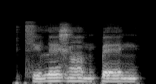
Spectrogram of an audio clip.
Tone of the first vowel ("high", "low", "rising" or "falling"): low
